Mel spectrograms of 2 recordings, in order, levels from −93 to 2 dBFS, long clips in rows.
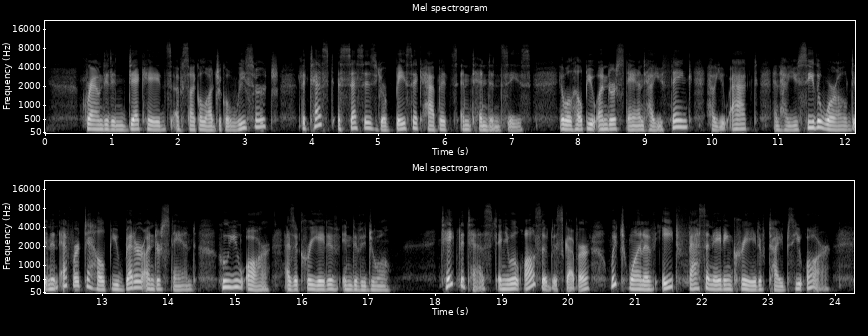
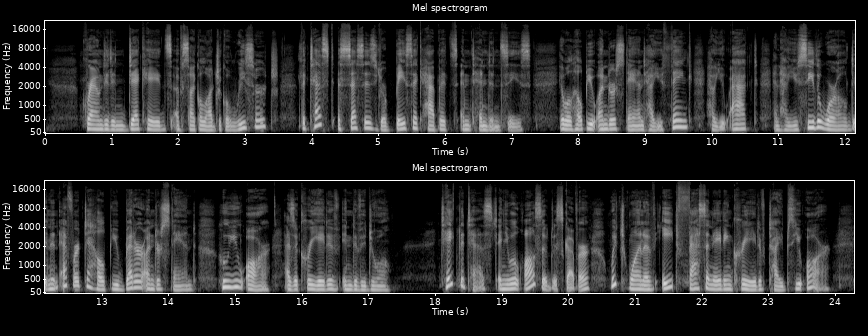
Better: second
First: muffled; very; fading above 3 kHz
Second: none

